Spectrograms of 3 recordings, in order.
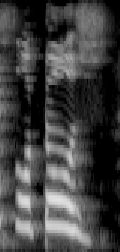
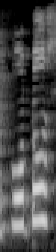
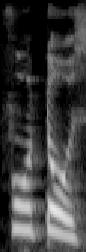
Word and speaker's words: photos: सारी फोटो है, तो मैं ये नहीं कहूंगी फोटोज, मैं फोटोज कहूंगी, लेकिन फोटोज की स्पेलिंग PHOTO, ES नहीं होगी, वहां पर स्पेलिंग क्या होगी? PHOTOS, फोटोज, ना कि फोटोज, ई की आवाज वहां पर नहीं आएगी, ठीक है।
